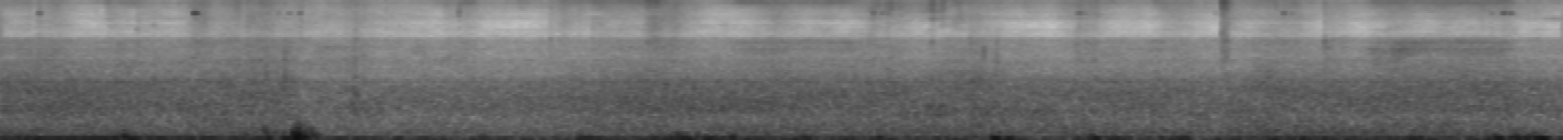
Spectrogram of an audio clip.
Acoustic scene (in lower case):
park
